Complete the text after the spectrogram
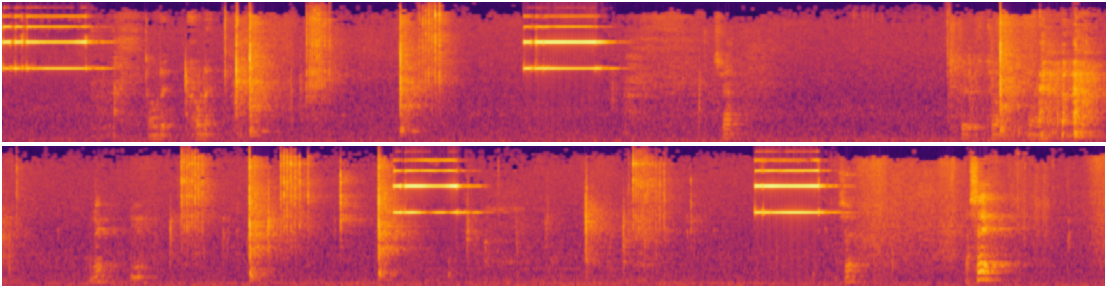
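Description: A ratchet wrench clicks in short bursts.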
